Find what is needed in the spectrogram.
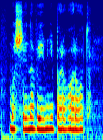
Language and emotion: Russian, neutral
